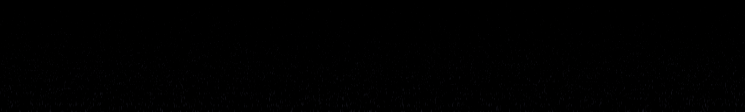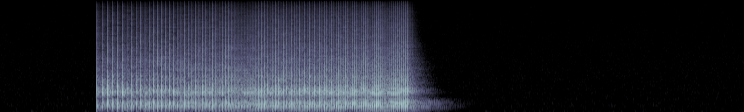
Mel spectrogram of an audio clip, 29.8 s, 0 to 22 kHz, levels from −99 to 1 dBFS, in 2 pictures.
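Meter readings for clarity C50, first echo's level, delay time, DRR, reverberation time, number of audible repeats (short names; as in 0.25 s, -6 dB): 11.0 dB, -18.5 dB, 0.101 s, 6.0 dB, 0.80 s, 1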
